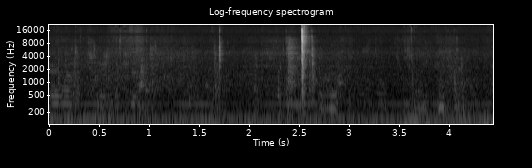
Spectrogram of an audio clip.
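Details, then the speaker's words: Helm shift lever for the suspect port Yanmar 4JH57/SD60 saildrive on a Leopard 48 catamaran, recorded at the helm: two crisp, isolated clicks a couple of seconds apart over a quiet background; normal detent click. "Okay, so there's the normal click here."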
